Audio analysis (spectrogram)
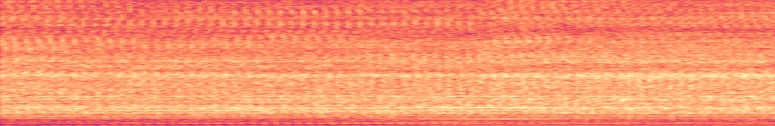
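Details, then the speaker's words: FSC Żuk Polish van, petrol engine with petrol in the oil just fired up after priming the pump, out of gear with choke pulled: steady rapid idle pulse with low rumble, settling into fast cold idle on choke. "I just put it out of gear like that choke is pulled that's this one there we go"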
